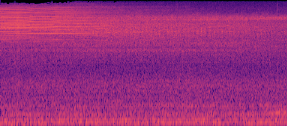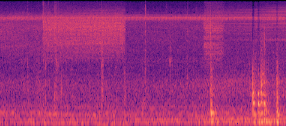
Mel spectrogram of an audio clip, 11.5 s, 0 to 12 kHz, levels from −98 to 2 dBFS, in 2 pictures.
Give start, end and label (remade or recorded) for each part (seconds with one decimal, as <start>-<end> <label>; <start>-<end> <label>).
0.0-11.5 recorded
